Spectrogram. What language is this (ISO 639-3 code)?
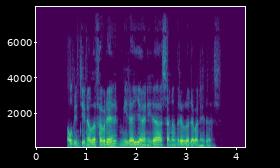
cat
